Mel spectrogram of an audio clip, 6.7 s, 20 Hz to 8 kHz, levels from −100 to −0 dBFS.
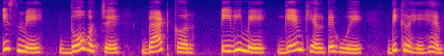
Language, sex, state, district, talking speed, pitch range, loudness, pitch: Hindi, female, Himachal Pradesh, Shimla, 110 wpm, 215-305 Hz, -13 LUFS, 245 Hz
